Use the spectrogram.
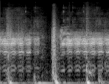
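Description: Sheep bleats from a survival video game as the animals are killed, a few short, close, rather loud cries in quick succession over steady game background noise.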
